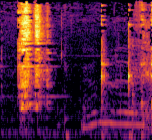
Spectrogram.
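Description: Cheap dollar store wine glasses holding mead clink together twice in a toast, each bright impact leaving a short high ringing tone, with a brief murmuring voice in the pause between the two toasts.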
